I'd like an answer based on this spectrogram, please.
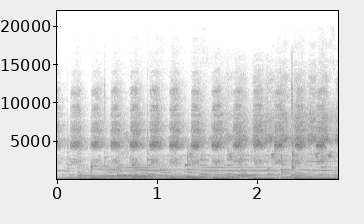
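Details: In Thailand, a male cicada camouflaged on tree bark flexes its abdominal tymbals. It gives a rapid, pulsing, ear-piercing buzz, a mating call to attract a female, over a swelling musical score.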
